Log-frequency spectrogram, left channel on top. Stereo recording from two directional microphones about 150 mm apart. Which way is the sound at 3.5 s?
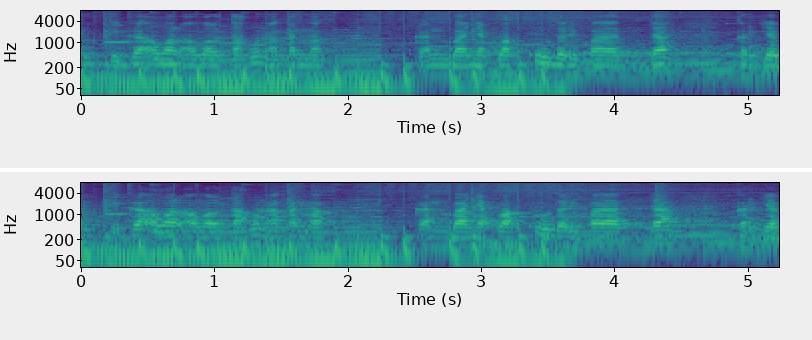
45° left (ahead or behind).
